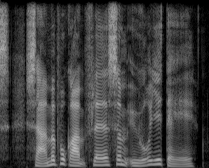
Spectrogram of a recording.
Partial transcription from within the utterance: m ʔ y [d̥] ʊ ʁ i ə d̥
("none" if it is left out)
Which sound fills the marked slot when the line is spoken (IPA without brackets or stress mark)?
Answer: none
